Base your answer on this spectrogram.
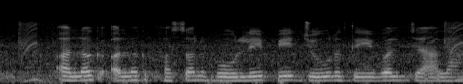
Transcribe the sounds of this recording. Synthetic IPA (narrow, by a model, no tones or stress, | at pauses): ə̰ləɡə̰ləɡpʰəsəlboːleped͡ʒoːɾd̪eːwəld͡ʒa̰ːlaː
